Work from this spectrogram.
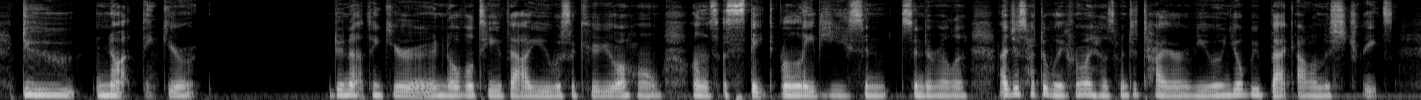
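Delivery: words pushed out in a hissing voice. The Countess steps toward the girl and lowers her voice: low hissing voice. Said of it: "lowers her voice to a hiss".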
